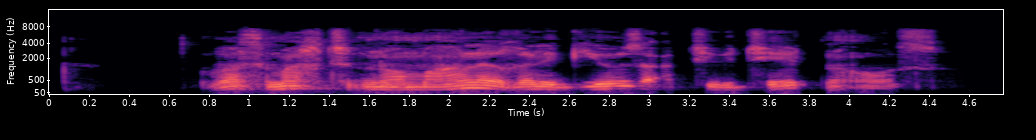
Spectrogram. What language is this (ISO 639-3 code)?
deu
